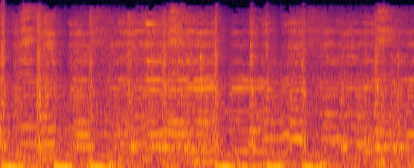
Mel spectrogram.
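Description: Instrumental break in a live bhajan: a dholak drum keeping a steady beat, about two to three low strokes a second, under a held keyboard melody.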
